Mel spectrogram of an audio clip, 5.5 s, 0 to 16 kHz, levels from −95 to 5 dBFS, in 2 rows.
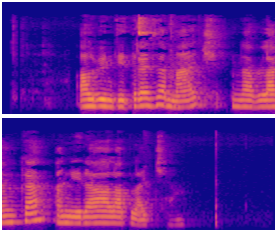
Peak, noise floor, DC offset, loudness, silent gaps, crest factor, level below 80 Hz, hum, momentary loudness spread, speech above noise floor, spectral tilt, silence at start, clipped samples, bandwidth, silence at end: -10 dBFS; -75 dBFS; under 0.1%; -29 LUFS; none; 22 dB; -82 dBFS; none; 12 LU; 46 dB; -4 dB/octave; 0.75 s; under 0.1%; 11.5 kHz; 0.95 s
